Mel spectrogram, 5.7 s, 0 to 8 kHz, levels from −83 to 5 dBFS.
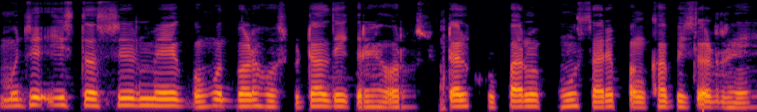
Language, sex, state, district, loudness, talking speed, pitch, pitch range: Hindi, male, Chhattisgarh, Balrampur, -20 LUFS, 255 wpm, 160 Hz, 145-175 Hz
